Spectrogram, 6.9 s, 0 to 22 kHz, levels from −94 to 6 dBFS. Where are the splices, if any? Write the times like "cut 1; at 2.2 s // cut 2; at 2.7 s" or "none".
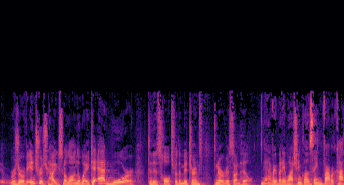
cut 1; at 0.9 s // cut 2; at 1.3 s // cut 3; at 3.4 s // cut 4; at 4.3 s // cut 5; at 4.8 s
